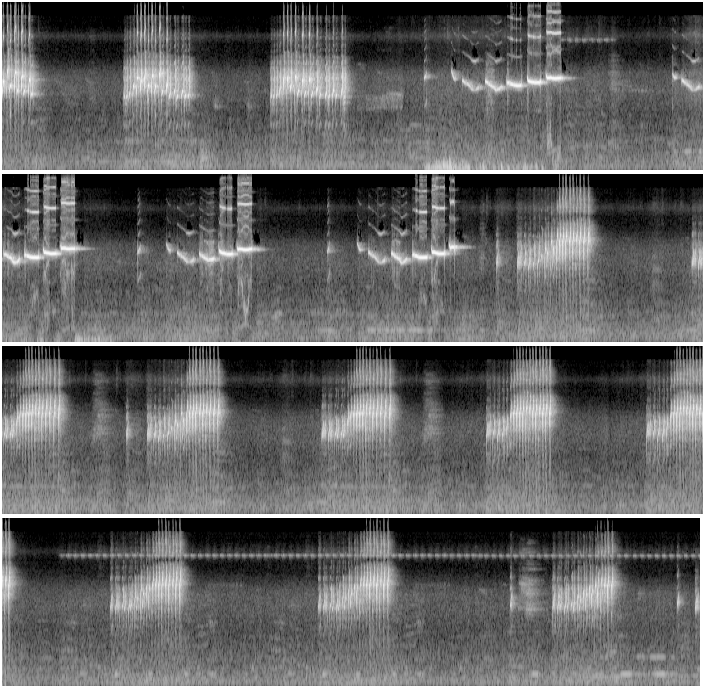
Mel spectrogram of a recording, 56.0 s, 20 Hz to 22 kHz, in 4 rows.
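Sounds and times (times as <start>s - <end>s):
songbird whistled notes: 5.4s - 11.7s, 13.4s - 15.9s, 16.7s - 19.4s, 20.5s - 23.5s, 24.3s - 25.9s, 27.8s - 29.4s, 31.0s - 32.5s, 34.4s - 36.0s, 37.7s - 39.2s, 41.0s - 42.4s, 43.5s - 47.0s, 47.8s - 56.0s
harsh buzzy bird call: 9.4s - 11.4s, 13.6s - 15.6s, 17.5s - 19.2s, 21.4s - 23.4s.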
